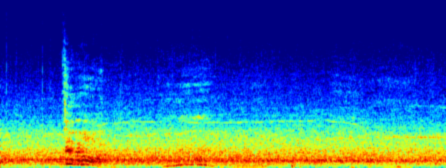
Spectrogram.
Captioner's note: Edge grunts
